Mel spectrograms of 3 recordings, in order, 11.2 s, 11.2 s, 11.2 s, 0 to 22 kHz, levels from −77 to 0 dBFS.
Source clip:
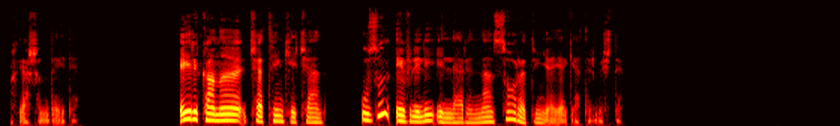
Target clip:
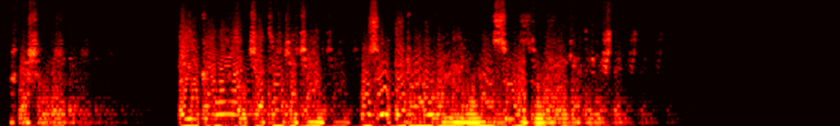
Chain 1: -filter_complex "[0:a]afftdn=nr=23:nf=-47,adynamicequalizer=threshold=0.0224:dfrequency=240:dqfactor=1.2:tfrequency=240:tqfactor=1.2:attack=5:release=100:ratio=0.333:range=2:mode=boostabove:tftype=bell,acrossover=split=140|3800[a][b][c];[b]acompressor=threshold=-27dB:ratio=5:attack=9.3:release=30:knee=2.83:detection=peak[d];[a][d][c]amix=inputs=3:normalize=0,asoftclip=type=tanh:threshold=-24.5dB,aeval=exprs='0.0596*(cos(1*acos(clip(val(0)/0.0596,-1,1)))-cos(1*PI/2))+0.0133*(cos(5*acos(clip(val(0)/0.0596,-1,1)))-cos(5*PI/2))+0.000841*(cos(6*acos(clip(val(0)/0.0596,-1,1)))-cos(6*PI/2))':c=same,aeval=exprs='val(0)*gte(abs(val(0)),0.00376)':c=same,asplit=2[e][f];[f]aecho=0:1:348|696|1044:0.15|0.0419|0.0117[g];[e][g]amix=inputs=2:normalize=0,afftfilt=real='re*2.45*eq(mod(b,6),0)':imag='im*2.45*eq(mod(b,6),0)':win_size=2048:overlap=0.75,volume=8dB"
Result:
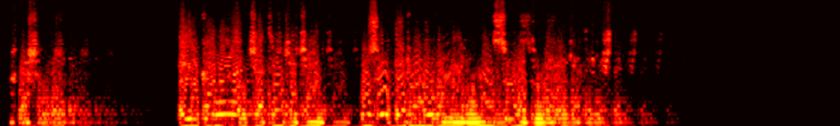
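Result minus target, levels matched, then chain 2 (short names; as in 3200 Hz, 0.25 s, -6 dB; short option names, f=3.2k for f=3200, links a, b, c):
soft clip: distortion -7 dB
-filter_complex "[0:a]afftdn=nr=23:nf=-47,adynamicequalizer=threshold=0.0224:dfrequency=240:dqfactor=1.2:tfrequency=240:tqfactor=1.2:attack=5:release=100:ratio=0.333:range=2:mode=boostabove:tftype=bell,acrossover=split=140|3800[a][b][c];[b]acompressor=threshold=-27dB:ratio=5:attack=9.3:release=30:knee=2.83:detection=peak[d];[a][d][c]amix=inputs=3:normalize=0,asoftclip=type=tanh:threshold=-34dB,aeval=exprs='0.0596*(cos(1*acos(clip(val(0)/0.0596,-1,1)))-cos(1*PI/2))+0.0133*(cos(5*acos(clip(val(0)/0.0596,-1,1)))-cos(5*PI/2))+0.000841*(cos(6*acos(clip(val(0)/0.0596,-1,1)))-cos(6*PI/2))':c=same,aeval=exprs='val(0)*gte(abs(val(0)),0.00376)':c=same,asplit=2[e][f];[f]aecho=0:1:348|696|1044:0.15|0.0419|0.0117[g];[e][g]amix=inputs=2:normalize=0,afftfilt=real='re*2.45*eq(mod(b,6),0)':imag='im*2.45*eq(mod(b,6),0)':win_size=2048:overlap=0.75,volume=8dB"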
